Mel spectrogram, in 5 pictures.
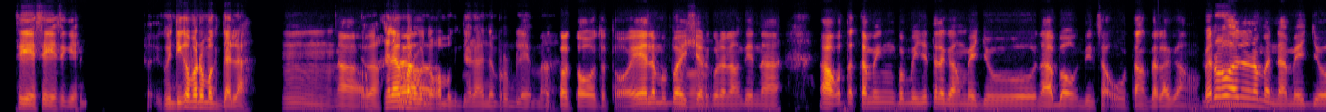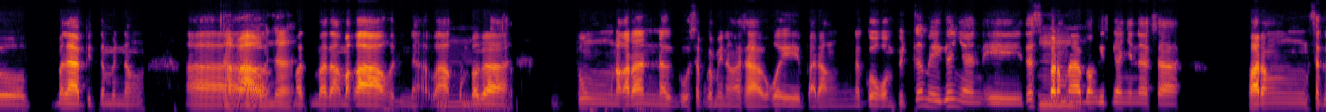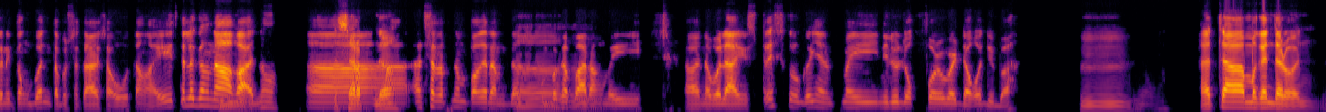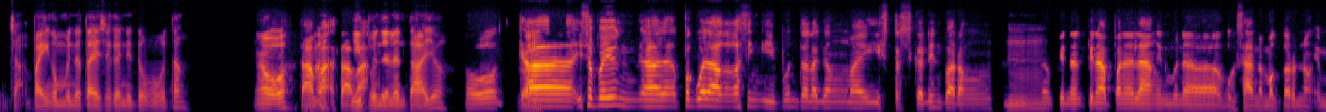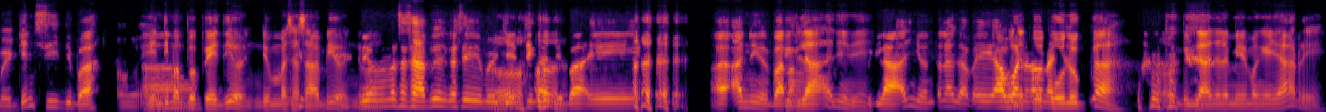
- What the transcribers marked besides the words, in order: other background noise; tapping; chuckle; laugh; unintelligible speech; laugh
- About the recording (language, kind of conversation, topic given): Filipino, unstructured, Paano mo hinaharap ang stress kapag kapos ka sa pera?
- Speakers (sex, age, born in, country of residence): male, 30-34, Philippines, Philippines; male, 50-54, Philippines, Philippines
